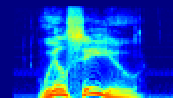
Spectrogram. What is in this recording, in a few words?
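"well See You", male, english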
